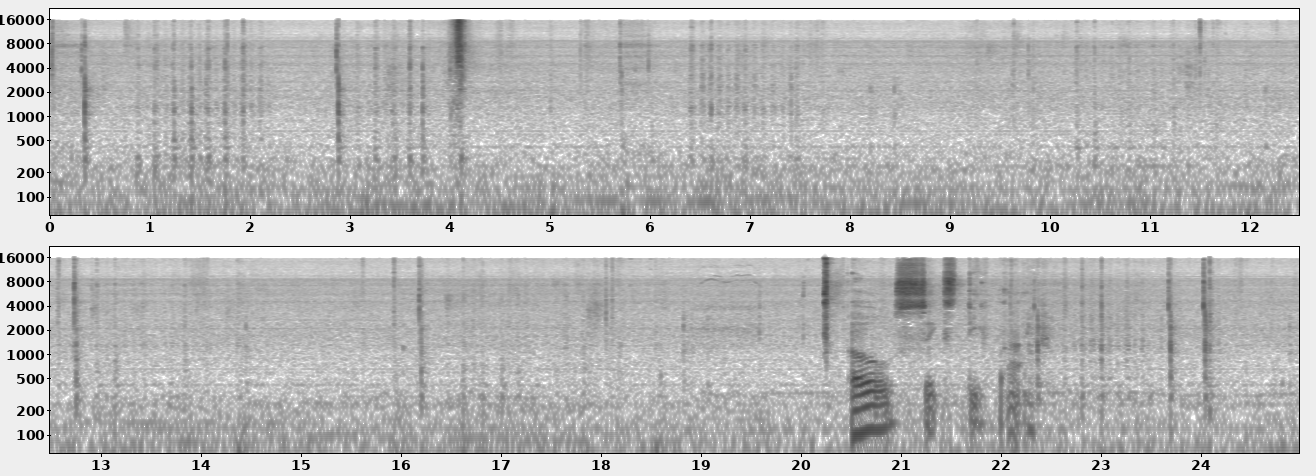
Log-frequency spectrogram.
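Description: A coin scratches and scrapes across a card.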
